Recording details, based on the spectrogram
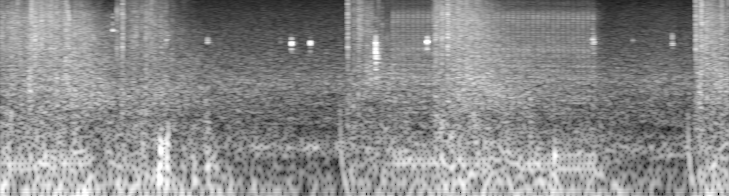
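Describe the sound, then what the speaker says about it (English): A damaged drone's turret gun in a drone combat video game fires sharp bursts at intervals over a continuous grinding, mechanical rumble, loud and close, with no voices. "He's basically using his gun for propulsion."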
